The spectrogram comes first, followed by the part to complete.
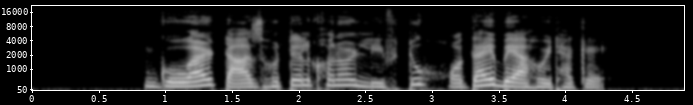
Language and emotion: Assamese, disgusted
